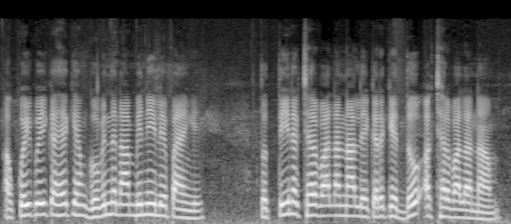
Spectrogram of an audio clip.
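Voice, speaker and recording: Man, religious preacher, fairly high voice, smooth resonant tone, measured devotional talk, slows for verses. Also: dry recording, muffled recording. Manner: repeats key phrases with "है ना". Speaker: religious preacher giving an interview. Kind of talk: devotional explanation in a press talk.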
